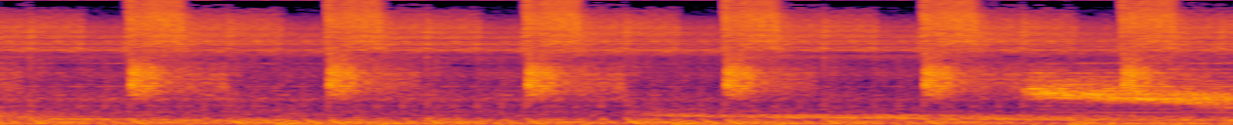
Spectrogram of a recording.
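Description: Electronic music: a dense, throbbing bass under a noisy hit about once a second. Slowly falling synth tones glide down, one starting about halfway through and another near the end.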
